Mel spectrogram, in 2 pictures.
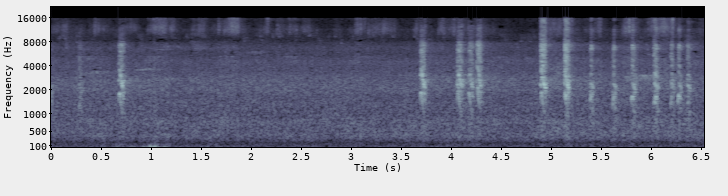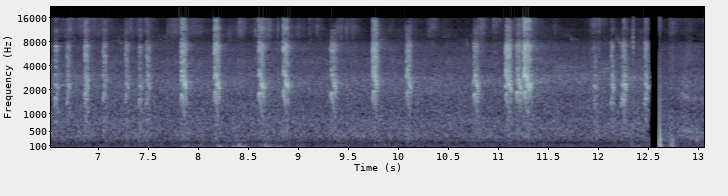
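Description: A bird calling in a quick, irregular series of short, sharp notes, a few a second, sparse at first and busier from about four seconds in, over a faint steady outdoor hiss.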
